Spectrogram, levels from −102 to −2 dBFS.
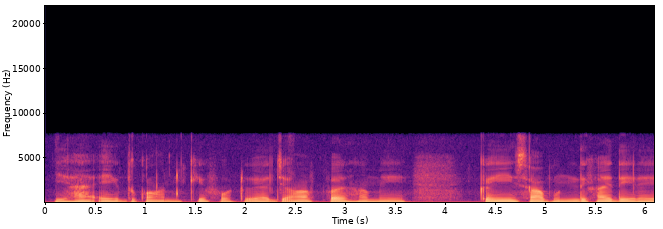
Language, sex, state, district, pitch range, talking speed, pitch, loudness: Hindi, male, Uttar Pradesh, Saharanpur, 115-125 Hz, 150 wpm, 120 Hz, -21 LUFS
